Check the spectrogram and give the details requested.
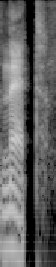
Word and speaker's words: gnat: So it's a net net net. The G is silent.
